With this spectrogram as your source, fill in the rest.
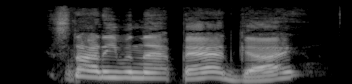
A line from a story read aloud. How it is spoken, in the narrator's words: Jerry chirps in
